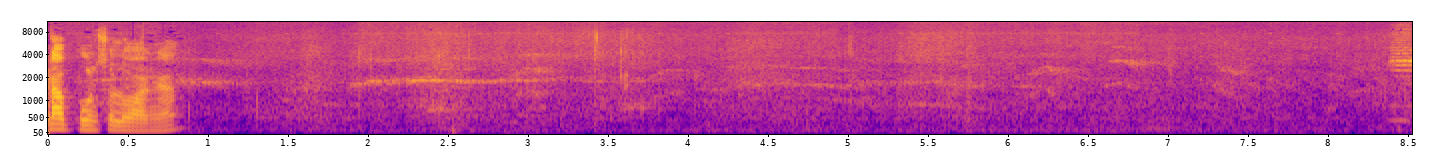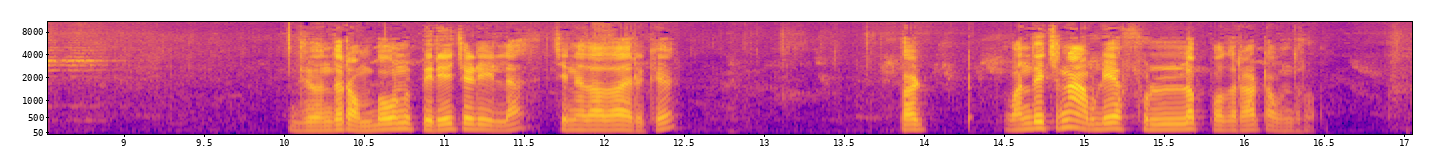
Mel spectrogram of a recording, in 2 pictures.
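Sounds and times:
distant bird chirps: 0.0s - 17.0s
loud bird call: 0.7s - 9.5s.

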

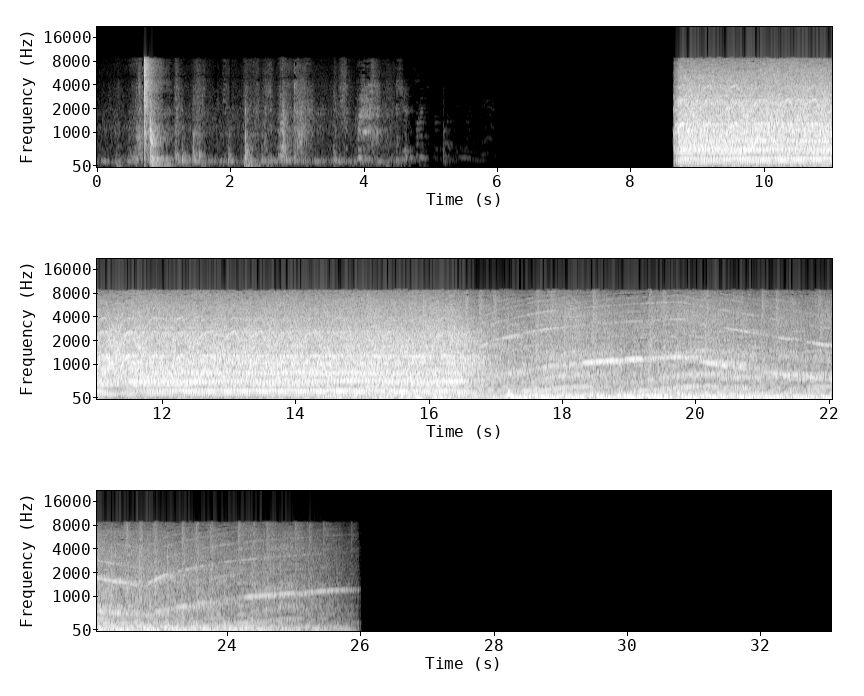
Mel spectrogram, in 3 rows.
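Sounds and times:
sustained horn-like chord: 8.7s - 25.6s
loud siren-like sound effect: 8.7s - 26.0s
rising and falling pitch sweeps: 8.7s - 26.0s.

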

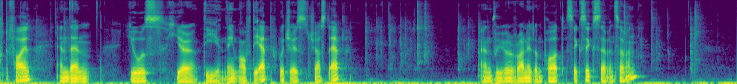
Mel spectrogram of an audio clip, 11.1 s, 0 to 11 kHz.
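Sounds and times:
computer keyboard typing: 5.5s - 7.3s, 9.3s - 10.8s.

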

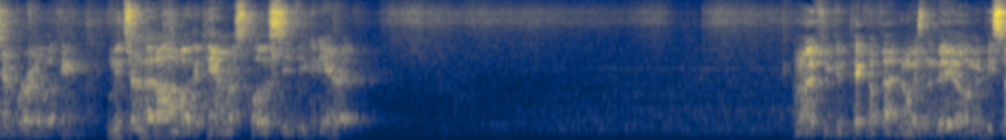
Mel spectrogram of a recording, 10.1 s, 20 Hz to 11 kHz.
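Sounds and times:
exhaust fan running: 0.0s - 10.0s.

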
